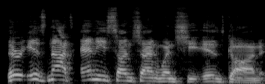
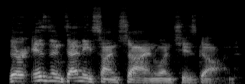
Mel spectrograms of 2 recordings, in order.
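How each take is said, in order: First: The verbs are said in full forms. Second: The verbs are said as contractions.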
